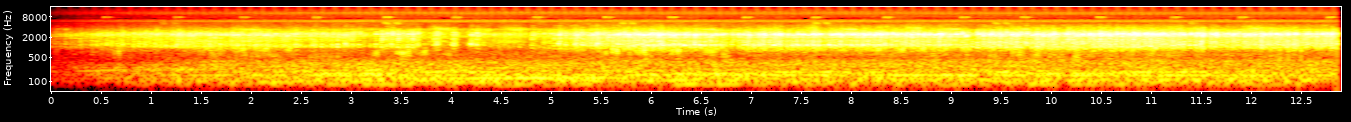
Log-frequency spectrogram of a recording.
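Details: Thai frogs croak at night in a thick, continuous chorus that starts quietly and grows louder, becoming a steady wall of rapid, rasping calls. A faint, regular high-pitched ticking runs through it.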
